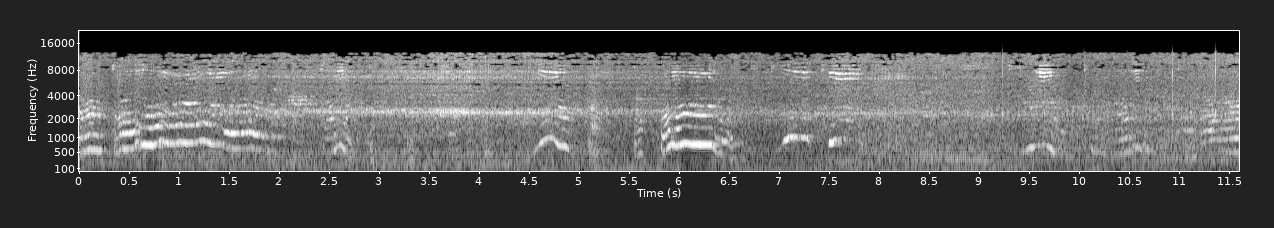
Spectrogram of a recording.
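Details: Stray street dog running up to greet a person, crying happily and jumping for attention; a series of high, wavering whines and yelps that rise and fall, with speech and street traffic behind.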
